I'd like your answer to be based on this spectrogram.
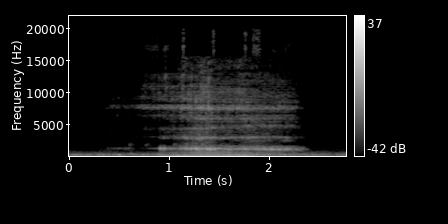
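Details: Adult man (husband) snoring loudly in sleep: one long, loud, rattling snore on the in-breath, rising and then fading over about two seconds, in a quiet room.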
